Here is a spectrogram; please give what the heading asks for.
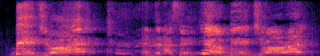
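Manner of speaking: high, teasing check-in; hammed-up caring call; mock concern. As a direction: call it out, faux worried. Mock concern calling to Biggs.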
